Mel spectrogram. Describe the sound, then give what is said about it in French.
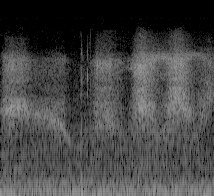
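Faint, continuous twittering of small birds outdoors on a terrace, a high chorus of chirps that swells slightly toward the end, with no voices. “Fait va entendre des petits oiseaux, on entendre des coups de l'action.”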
